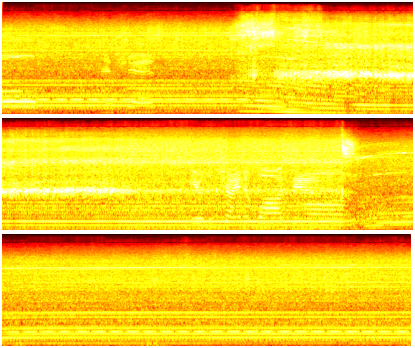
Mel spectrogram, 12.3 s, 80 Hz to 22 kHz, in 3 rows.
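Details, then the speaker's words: Campbell-Hausfeld PW1835 1800 PSI electric pressure washer, universal motor: whine jumps sharply in pitch when the wand is dialed to low pressure, holds high, then drops back; motor overspeeds when unloaded. "Back this way, and you can go for like low pressure, and you can hear it scream out of fucking"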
